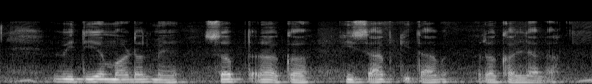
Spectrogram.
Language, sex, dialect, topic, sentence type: Bhojpuri, male, Northern, banking, statement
